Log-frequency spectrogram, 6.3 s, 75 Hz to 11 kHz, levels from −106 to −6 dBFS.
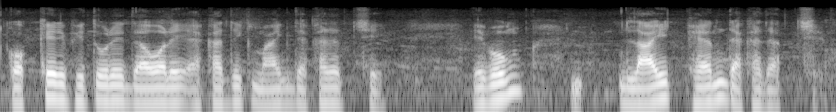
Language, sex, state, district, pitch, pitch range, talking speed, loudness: Bengali, male, West Bengal, Cooch Behar, 115 Hz, 110-130 Hz, 125 wpm, -18 LUFS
